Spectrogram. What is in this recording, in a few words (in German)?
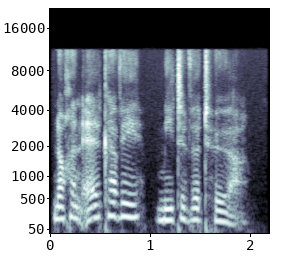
second truck rented easy, voice de; logistik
